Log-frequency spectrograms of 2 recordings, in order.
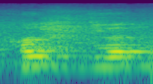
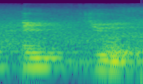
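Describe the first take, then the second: First: The first vowel is a u sound. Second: The first vowel is an i sound. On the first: "boleh dibaca hujjun" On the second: "boleh dibaca hijjun"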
